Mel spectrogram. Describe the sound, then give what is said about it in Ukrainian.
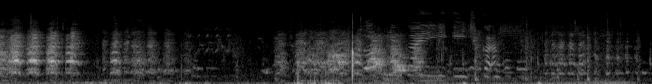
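A flock of geese raised for meat honks loudly and almost nonstop, their harsh overlapping calls coming in rapid bursts with a few sharper cries rising above the din. “А петухи, э, гуси и утки, они все потом на мясо, ну, то есть часть себе, часть на продажу.”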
